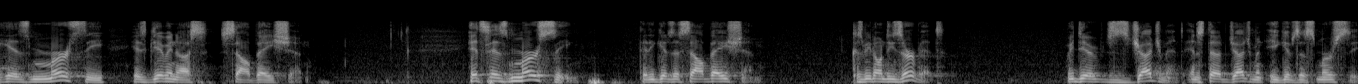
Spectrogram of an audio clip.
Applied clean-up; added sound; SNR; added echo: none; none; none; none.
